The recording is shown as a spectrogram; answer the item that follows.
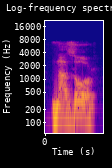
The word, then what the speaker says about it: nazor: ah as an opposite so this word would be pronounced nazor nazor and just as I've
